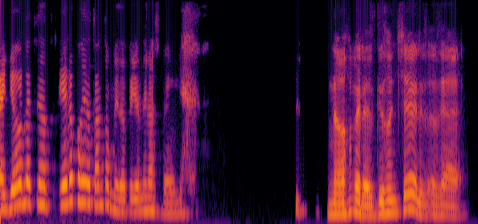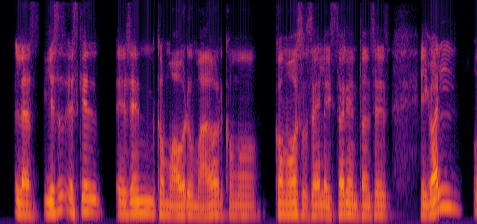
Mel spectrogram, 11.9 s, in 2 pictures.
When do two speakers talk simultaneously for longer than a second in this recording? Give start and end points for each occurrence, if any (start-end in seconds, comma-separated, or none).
none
